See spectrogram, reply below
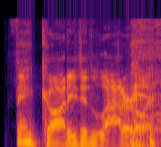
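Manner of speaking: loud shouting yell. Retelling watching a play with a friend: imitating yelling out loud. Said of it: "I yell out loud".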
